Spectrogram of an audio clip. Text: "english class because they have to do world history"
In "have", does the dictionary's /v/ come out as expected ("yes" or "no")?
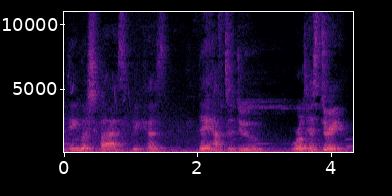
no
